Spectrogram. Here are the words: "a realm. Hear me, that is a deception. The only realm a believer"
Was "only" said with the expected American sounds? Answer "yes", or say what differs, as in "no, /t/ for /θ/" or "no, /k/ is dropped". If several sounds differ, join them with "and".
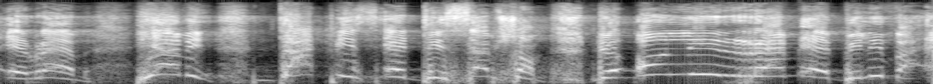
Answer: yes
